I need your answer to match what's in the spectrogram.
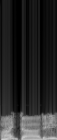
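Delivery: put-on sugary, sweet, very high baby talk. Mimicking how his mother-in-law talks to the kids, imitating baby talk. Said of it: "My mother-in-law talks baby talk".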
